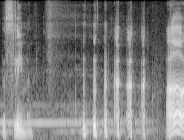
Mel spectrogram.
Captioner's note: laughs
